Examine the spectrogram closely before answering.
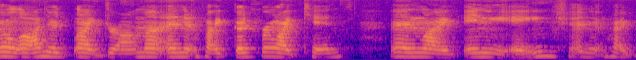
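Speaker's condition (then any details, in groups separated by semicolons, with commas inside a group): Brain injury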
